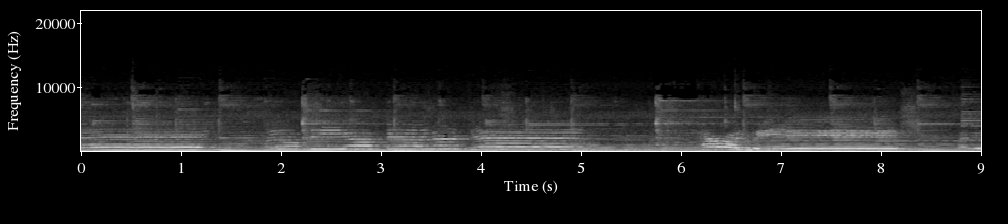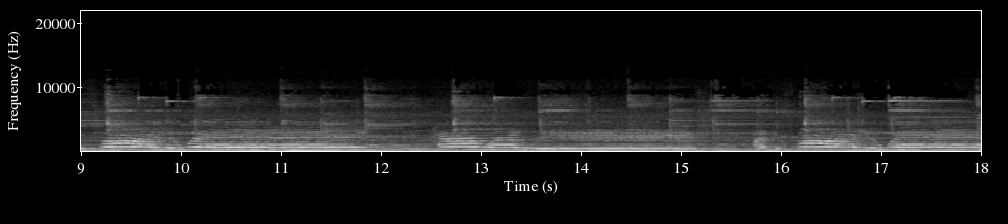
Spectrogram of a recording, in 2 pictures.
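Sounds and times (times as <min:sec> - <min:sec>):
child singing long notes: 0:00.0 - 0:05.1, 0:06.2 - 0:18.0
instrumental backing track: 0:00.0 - 0:18.0.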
